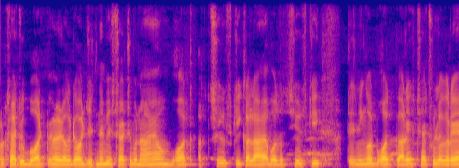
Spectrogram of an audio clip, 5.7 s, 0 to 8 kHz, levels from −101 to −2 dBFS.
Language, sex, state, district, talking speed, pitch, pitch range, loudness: Hindi, male, Maharashtra, Gondia, 270 wpm, 105 Hz, 100-110 Hz, -18 LUFS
